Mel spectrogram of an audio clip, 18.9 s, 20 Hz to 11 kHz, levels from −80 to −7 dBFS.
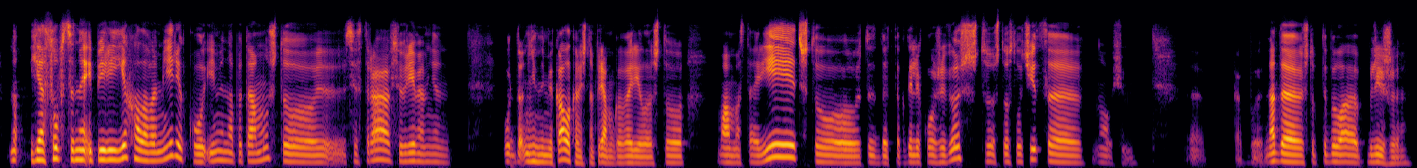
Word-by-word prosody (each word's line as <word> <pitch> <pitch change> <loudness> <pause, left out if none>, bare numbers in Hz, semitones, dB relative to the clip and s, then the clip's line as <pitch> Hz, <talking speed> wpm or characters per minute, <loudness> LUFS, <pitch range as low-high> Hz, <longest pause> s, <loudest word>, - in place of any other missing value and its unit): Ну, 185 - -3 0.2
я, 180 +1 +5
собственно, 190 -3 +3
и 180 - +4
переехала 190 +1 +3
в 165 - -1
Америку 185 - -1
именно, 170 +1 -5
потому 160 +6 -3
что, 145 -7 -2
э, 140 0 -7
сестра 175 +6 0
всё 160 -2 -4
время 160 0 +1
мне 145 -3 -12 0.7
вот, 155 -3 -8
да, - - -3
не 155 0 -2
намекала, 145 +6 +1
конечно, 130 -2 -4
а - - -22
прямо 130 -3 0
говорила, 125 -1 -2
что 130 +1 -3 0.4
мама 140 -2 -3
стареет, 225 - +5
что 135 -3 +1
да 140 - -8
ты 135 - -9
да 130 +1 -7
так - - -16
далеко 140 0 -5
живешь, 185 +11 -2
что 155 -2 -6
что 150 +1 -4
случится, 145 -4 -1
ну, 140 - -22
в - - -14
общем, 125 - -17 0.8
э, - - -22 0.5
как - - -22
бы. - - -18
Надо, 150 -4 +5
чтоб - - -7
ты 155 - -10
была 145 -3 -1
ближе, 125 -4 -4
150 Hz, 150 wpm, -22 LUFS, 135-175 Hz, 0.8 s, я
